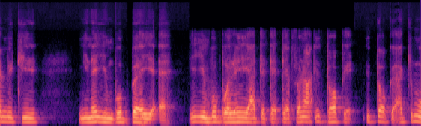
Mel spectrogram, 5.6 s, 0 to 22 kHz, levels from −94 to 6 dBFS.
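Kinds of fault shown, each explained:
Short stall from a late packet: Around 1.69 to 1.78 s the speech is held about 67 ms too long, with a faint buzzy sustain. A packet arrived late, the jitter buffer emptied, and the receiver stretched the last sound, then resumed with nothing lost.
Short concealed packet loss: Just after, at about 1.84 and 1.87 s, two brief smears replace roughly 20 ms of speech each. That audio never reached the decoder in time, so the receiver extrapolated the preceding sound to bridge each gap before blending back.
Call bitrate drop: From about 2.53 to 4.78 s the speech turns muffled and rough, with the top end cut from 20 kHz to 8 kHz. The encoder was pushed from 32 to 10 kbps, holding that low rate for about 1.9 s.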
